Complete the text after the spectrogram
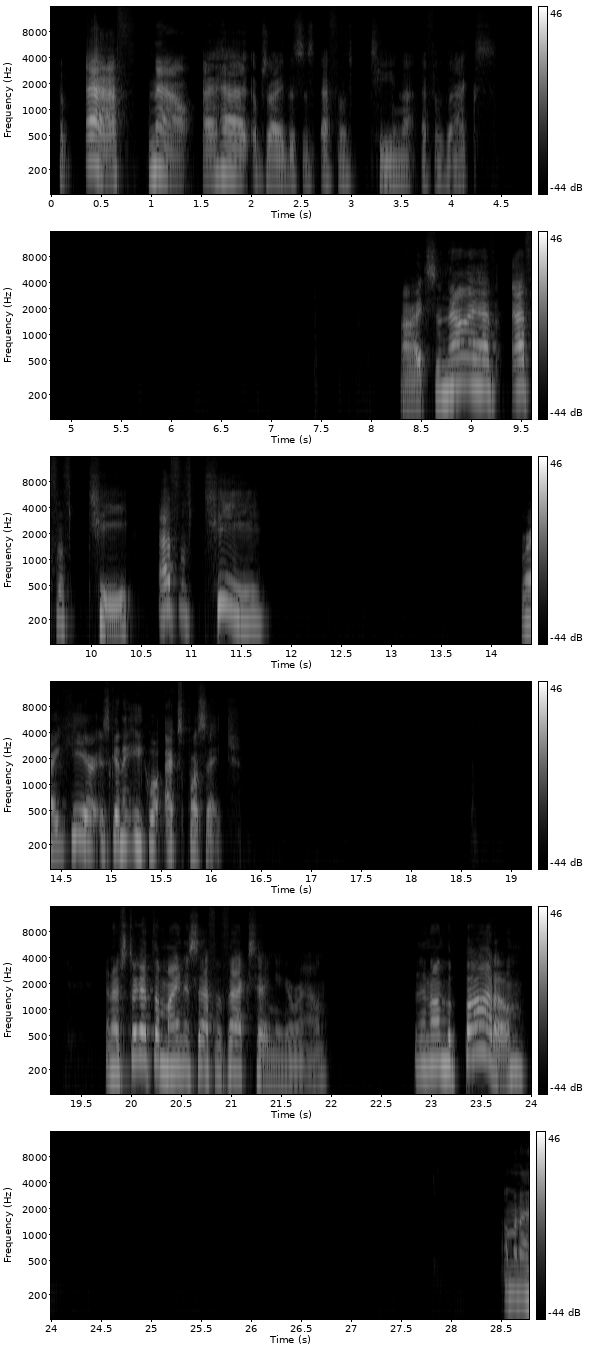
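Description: An older man speaks calmly and clearly close to a microphone, pausing between phrases.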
